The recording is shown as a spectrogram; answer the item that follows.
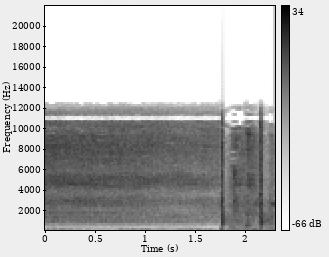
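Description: Outdoor construction-site background: a steady hiss with a low rumble, then a sharp knock near the end, like a hammer striking wood.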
